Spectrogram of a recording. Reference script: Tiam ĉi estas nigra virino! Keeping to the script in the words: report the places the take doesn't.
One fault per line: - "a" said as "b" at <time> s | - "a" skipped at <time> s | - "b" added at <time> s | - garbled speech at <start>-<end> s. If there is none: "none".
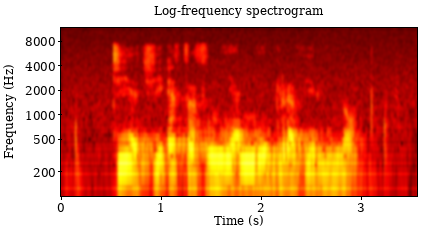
- "Tiam" said as "Tie" at 0.6 s
- "nia" added at 1.5 s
